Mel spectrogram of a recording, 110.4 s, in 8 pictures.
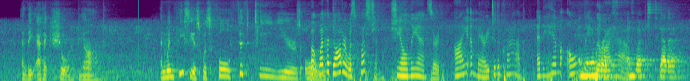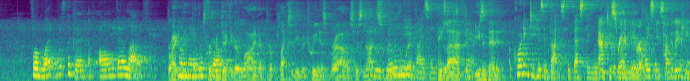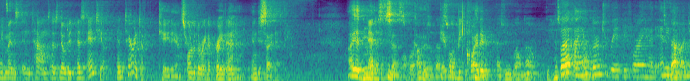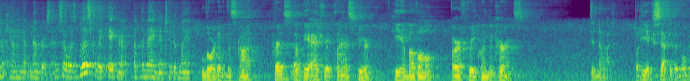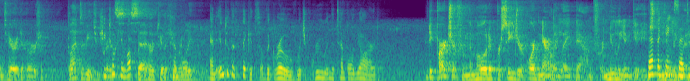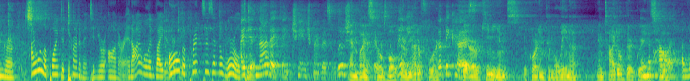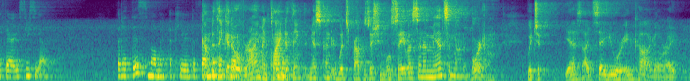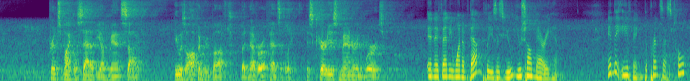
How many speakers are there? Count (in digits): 10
